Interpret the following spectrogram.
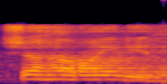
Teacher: ہا ساکن ہے، اس پہ ہمس ہے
